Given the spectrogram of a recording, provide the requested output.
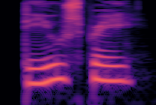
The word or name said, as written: deospray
